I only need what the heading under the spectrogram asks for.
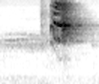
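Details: A single short, harsh, high-pitched squawk from a mischievous parrot. Quiet background before it.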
